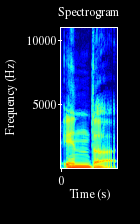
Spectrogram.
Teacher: in the n 这个 n 的音咬舌尖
